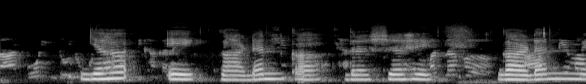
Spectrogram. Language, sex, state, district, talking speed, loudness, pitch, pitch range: Hindi, female, Madhya Pradesh, Dhar, 80 wpm, -16 LUFS, 230 Hz, 220-245 Hz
